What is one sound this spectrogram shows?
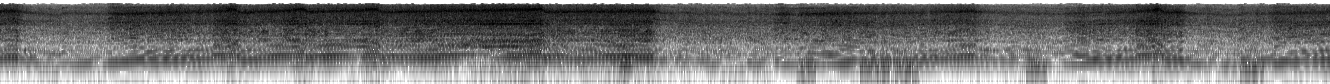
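A racing car engine screams at high revs, rising through the gears and dropping as it brakes.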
